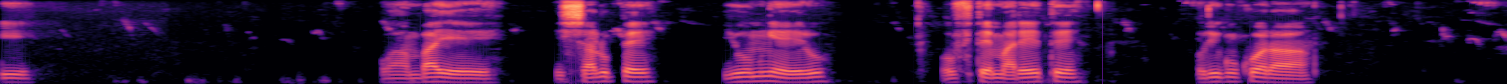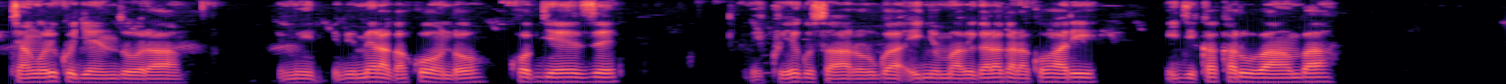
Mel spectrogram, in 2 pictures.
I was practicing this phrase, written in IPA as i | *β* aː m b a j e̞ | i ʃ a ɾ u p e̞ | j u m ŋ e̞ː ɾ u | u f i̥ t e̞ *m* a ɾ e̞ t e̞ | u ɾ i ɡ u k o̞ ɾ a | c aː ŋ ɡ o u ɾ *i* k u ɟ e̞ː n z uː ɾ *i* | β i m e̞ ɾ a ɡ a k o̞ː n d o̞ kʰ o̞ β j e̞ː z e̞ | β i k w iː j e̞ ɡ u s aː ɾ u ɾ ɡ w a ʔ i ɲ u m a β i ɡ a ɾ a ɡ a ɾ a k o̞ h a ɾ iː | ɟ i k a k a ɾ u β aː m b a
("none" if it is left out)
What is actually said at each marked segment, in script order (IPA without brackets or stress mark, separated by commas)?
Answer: w, m, i, a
